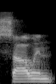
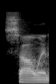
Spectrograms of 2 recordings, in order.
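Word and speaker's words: Samhain: Halloween originated with the Pagan ritual and it's pronounced sawin but it's Sam Hae s m ha a i n if you want to look it up sawin is how you pronounce it this ancient Festival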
